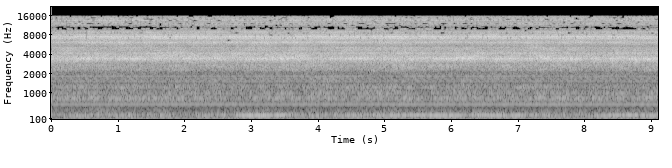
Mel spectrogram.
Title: ASMR Nebulizer Sound 4K 1 hour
